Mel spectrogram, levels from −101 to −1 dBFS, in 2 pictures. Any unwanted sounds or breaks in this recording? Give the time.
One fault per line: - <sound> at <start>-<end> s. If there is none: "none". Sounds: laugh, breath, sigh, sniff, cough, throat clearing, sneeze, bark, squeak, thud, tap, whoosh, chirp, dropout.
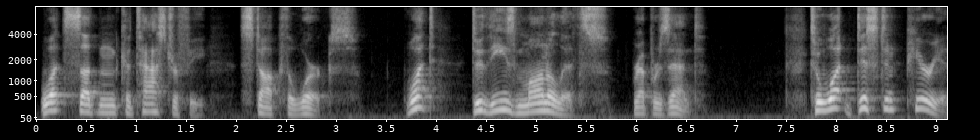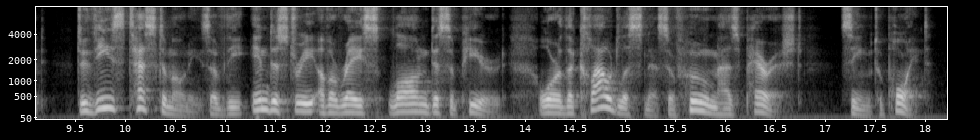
none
